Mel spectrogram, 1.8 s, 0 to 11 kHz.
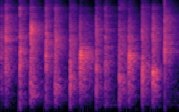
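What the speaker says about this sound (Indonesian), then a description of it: "kita beri tepuk tangan untuk kelompok 1 yang sudah mempresentasikan hasil diskusinya ke depan kelas" Classroom applause for a student group after their chemistry presentation, a steady run of about fourteen sharp, close claps at an even rhythm with no talking.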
